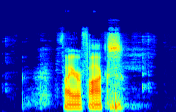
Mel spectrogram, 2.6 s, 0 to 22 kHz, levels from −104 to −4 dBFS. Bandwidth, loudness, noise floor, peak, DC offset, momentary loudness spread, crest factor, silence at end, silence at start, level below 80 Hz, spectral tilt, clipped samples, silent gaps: 9.2 kHz; -24 LUFS; -68 dBFS; -4 dBFS; under 0.1%; 8 LU; 24 dB; 0.8 s; 0.95 s; -66 dBFS; -4.5 dB/octave; under 0.1%; none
